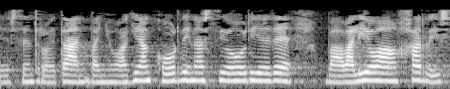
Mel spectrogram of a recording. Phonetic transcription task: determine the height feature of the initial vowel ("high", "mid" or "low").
mid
